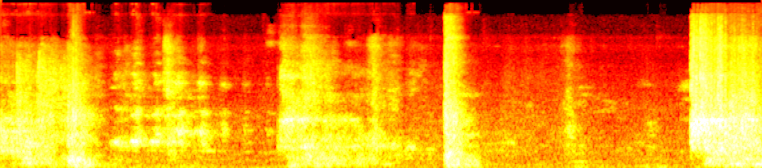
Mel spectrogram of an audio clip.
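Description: Bowling ball rolling down the lane and crashing into the pins at a bowling alley championship match, several sharp loud pin impacts and thumps with quieter rumble between, talk in places.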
